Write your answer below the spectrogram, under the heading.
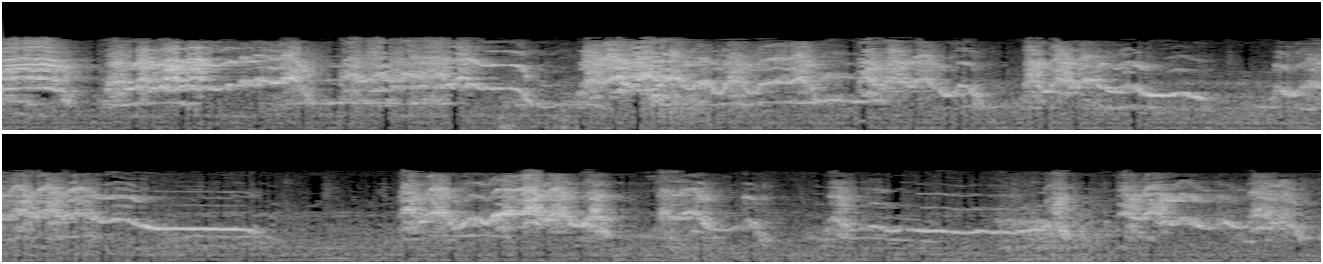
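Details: A fox making a dense run of overlapping screaming, whining yelps. Some calls bend downward, and they come in bursts with brief pauses over a low background hum.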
